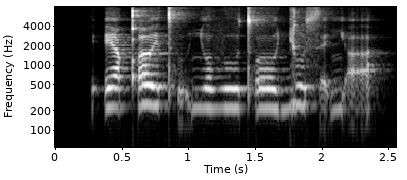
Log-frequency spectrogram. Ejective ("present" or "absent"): present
